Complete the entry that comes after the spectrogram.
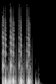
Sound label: Science Fiction Pulse Rifle Machine Gun Short Burst; Battle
